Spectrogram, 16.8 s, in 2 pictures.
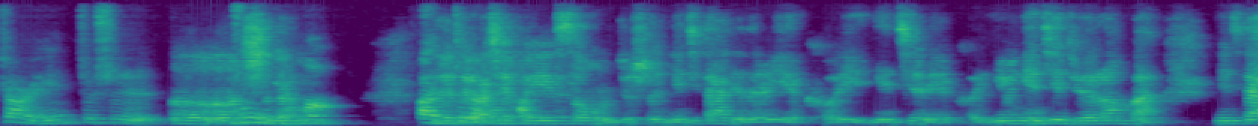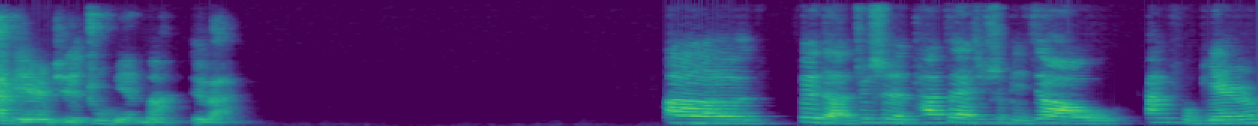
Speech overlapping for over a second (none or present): present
